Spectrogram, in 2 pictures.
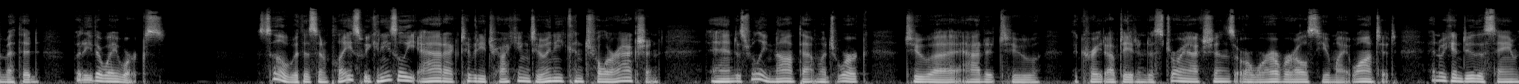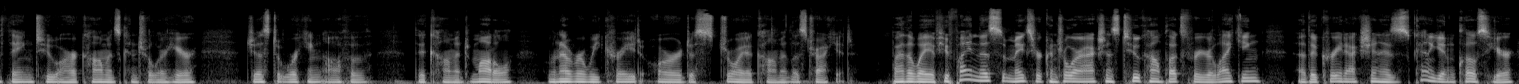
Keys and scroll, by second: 2.0 super+z, 5.5 super+c, 7.4 super+v, 10.0 super+v, 10.5 super+Left, 12.6 super+s, 16.7 super+v, 20.0 super+c, 21.8 super+v, 22.0 super+Left, 23.3 super+s.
